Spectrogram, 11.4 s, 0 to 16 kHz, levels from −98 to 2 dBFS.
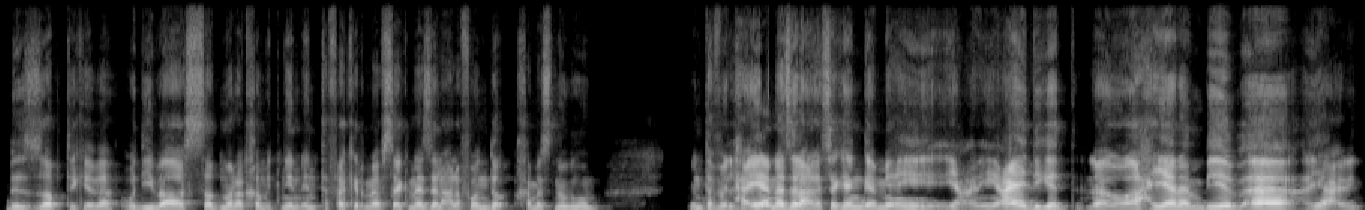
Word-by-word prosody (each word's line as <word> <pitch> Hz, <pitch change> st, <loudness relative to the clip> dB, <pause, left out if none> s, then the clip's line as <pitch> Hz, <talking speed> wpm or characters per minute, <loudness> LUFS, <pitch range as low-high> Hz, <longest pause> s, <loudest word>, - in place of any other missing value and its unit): بالضبط 135 Hz, 0 st, -3 dB
كده، 115 Hz, +7 st, -6 dB
ودي 130 Hz, +1 st, -6 dB
بقى 135 Hz, -1 st, +2 dB
الصدمة 130 Hz, 0 st, -5 dB
رقم 130 Hz, -2 st, -6 dB
2 140 Hz, +6 st, -8 dB
أنت 125 Hz, 0 st, -10 dB
فاكر 140 Hz, -1 st, -7 dB
نفسك 135 Hz, -1 st, -4 dB
نازل 135 Hz, +2 st, -2 dB
على 115 Hz, -2 st, -6 dB
فندق 140 Hz, +8 st, -6 dB
5 130 Hz, +1 st, -10 dB
نجوم. 145 Hz, +6 st, -6 dB, 0.8 s
أنت 130 Hz, +3 st, -5 dB
في 145 Hz, 0 st, -6 dB
الحقيقة 175 Hz, +4 st, +4 dB
نازل 175 Hz, +3 st, +4 dB
على 120 Hz, -, +2 dB
سكن 165 Hz, +4 st, -1 dB
جامعي 125 Hz, -, -1 dB
يعني 140 Hz, +2 st, -5 dB
عادي 205 Hz, -1 st, +6 dB
جدًا، 180 Hz, -1 st, -2 dB
آآ، -, -, -1 dB
وأحيانًا 180 Hz, +7 st, +3 dB
بيبقى 205 Hz, +4 st, +5 dB
يعني 160 Hz, -, -4 dB
140 Hz, 155 wpm, -23 LUFS, 130-170 Hz, 0.8 s, عادي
